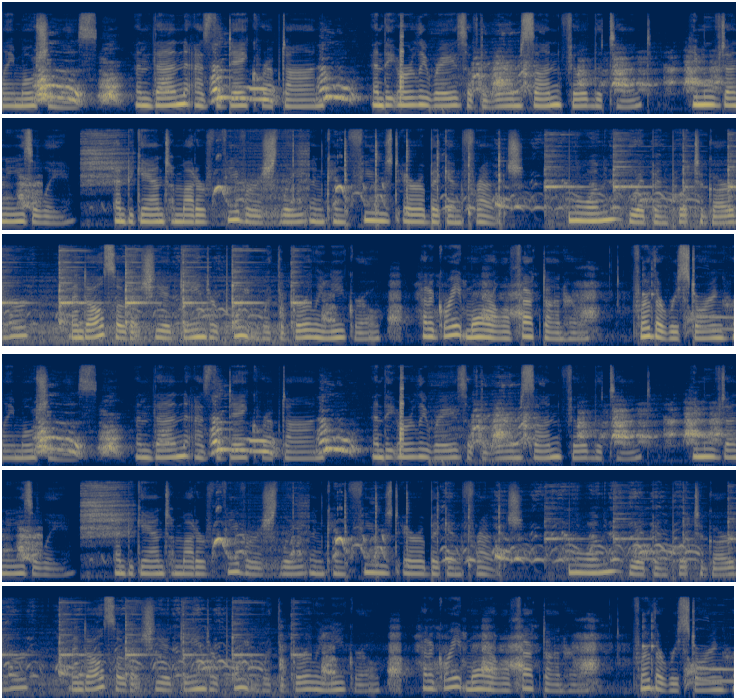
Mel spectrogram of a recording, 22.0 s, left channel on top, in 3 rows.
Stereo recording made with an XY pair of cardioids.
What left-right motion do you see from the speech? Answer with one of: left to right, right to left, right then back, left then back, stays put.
stays put.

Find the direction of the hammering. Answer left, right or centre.
left.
